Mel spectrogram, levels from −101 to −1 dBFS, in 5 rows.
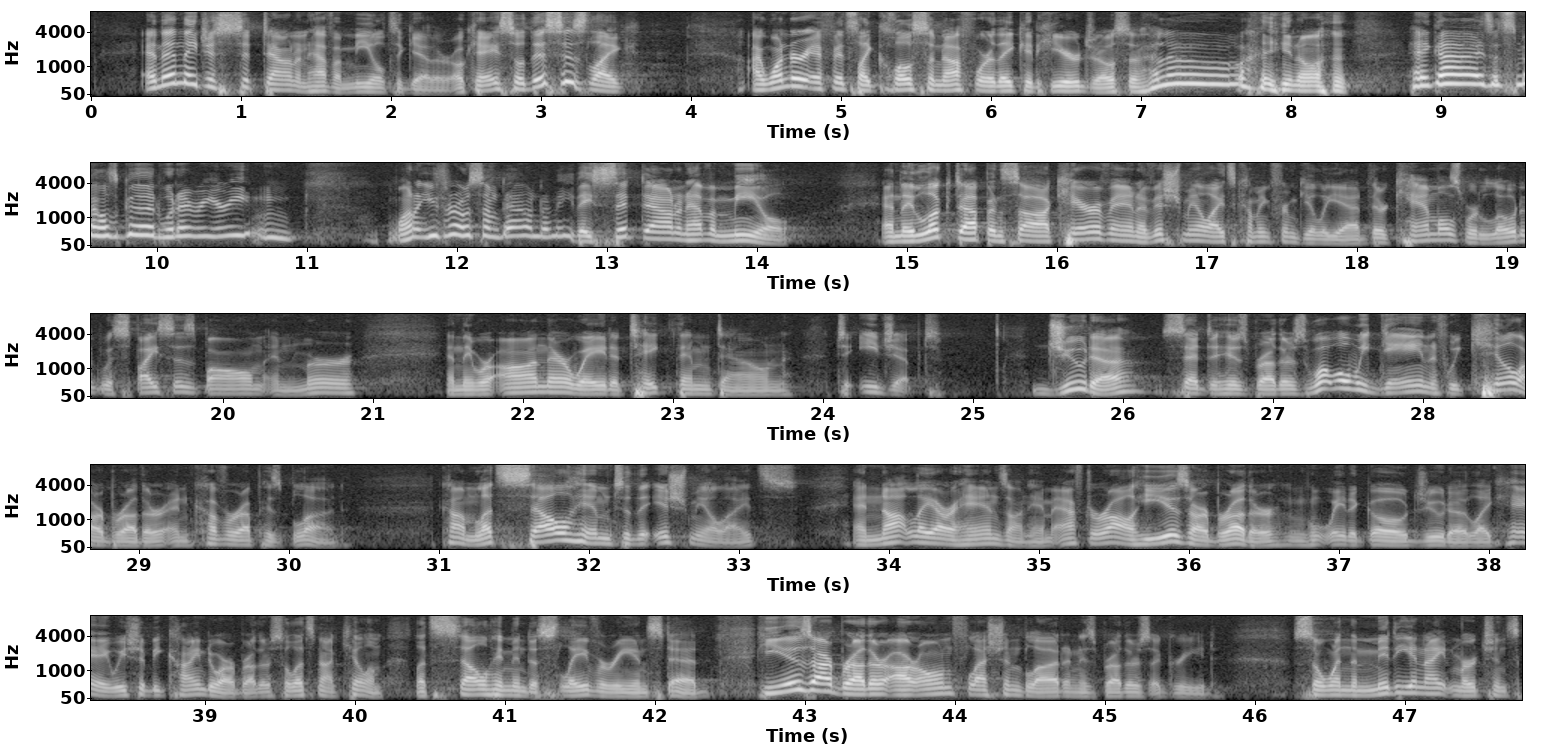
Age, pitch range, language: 30-49, 105-155 Hz, English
